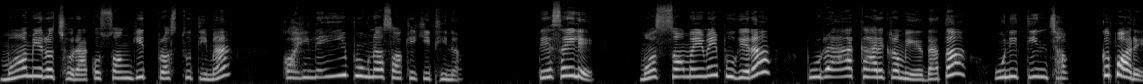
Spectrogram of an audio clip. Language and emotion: Nepali, surprised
